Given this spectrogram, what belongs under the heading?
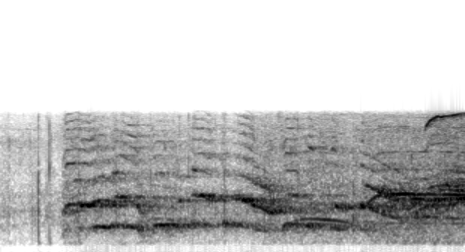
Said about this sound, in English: And you can hear the crowd. The stands are full.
